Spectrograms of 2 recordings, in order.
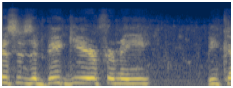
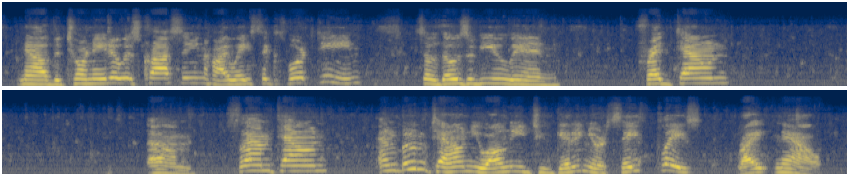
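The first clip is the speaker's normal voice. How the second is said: ordinary talk, nothing marked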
